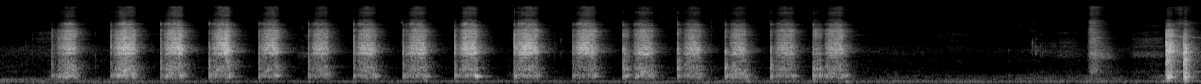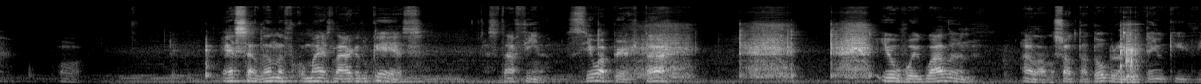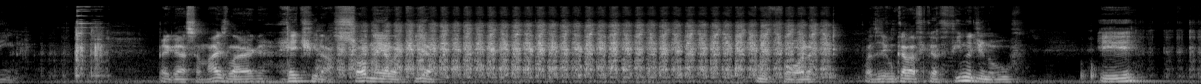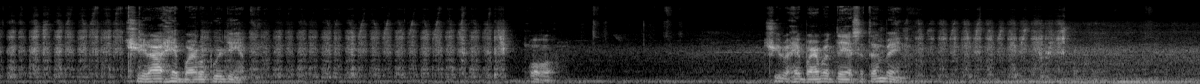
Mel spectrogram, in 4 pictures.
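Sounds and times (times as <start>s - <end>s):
hand file rasping on metal: 0.5s - 8.6s, 18.2s - 20.8s, 27.2s - 32.5s, 35.4s - 41.2s, 44.8s - 46.8s.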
